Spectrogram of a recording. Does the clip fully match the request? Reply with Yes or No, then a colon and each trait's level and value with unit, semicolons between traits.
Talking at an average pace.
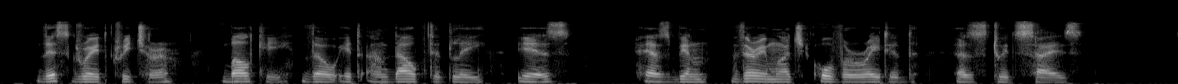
No: slow, 90 wpm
